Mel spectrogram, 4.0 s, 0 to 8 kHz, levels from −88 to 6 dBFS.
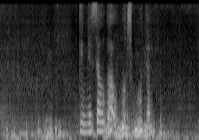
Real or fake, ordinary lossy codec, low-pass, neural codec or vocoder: fake; none; 7.2 kHz; codec, 16 kHz, 1 kbps, FreqCodec, smaller model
